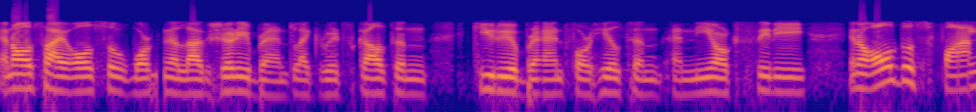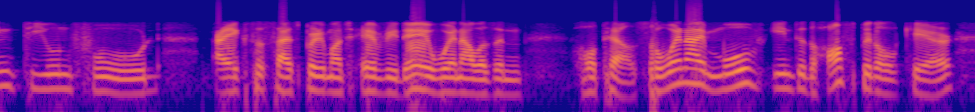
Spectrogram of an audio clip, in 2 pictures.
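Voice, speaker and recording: A middle-aged man from Bangladesh, an executive chef, answers interview questions earnestly, often restarting and using broken grammar. His voice is mid-range, and the audio is dull with no echo.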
